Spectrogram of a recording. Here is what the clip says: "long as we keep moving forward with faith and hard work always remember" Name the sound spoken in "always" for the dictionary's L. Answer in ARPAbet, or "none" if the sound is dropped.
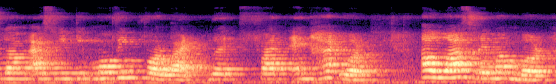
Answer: none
